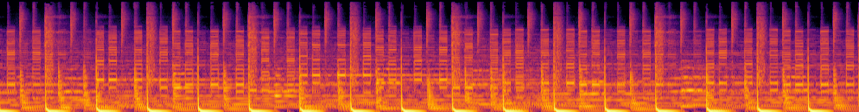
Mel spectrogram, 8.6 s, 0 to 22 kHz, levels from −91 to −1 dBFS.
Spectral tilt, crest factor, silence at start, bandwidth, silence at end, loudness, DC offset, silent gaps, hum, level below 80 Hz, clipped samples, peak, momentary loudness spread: -5 dB/octave; 12 dB; 0 s; 16 kHz; 0 s; -14 LUFS; under 0.1%; none; none; -12 dBFS; under 0.1%; 0 dBFS; 3 LU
